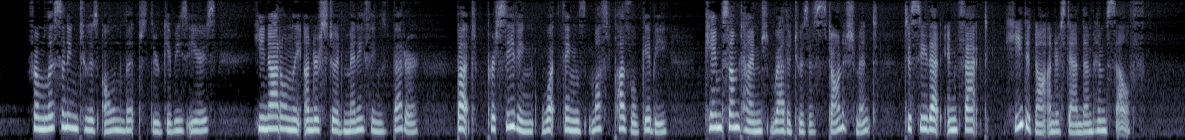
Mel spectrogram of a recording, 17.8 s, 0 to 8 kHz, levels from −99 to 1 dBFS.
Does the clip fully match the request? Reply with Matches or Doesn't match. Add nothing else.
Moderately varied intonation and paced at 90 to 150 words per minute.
Matches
